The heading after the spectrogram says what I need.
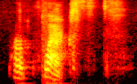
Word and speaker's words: perplexed: the ending plexed perplexed because we perplex is the root word X and that's going to be a voiceless sound at the end so we're going to put the voiceless T at the end for the Ed ending okay uh perplexed perfect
